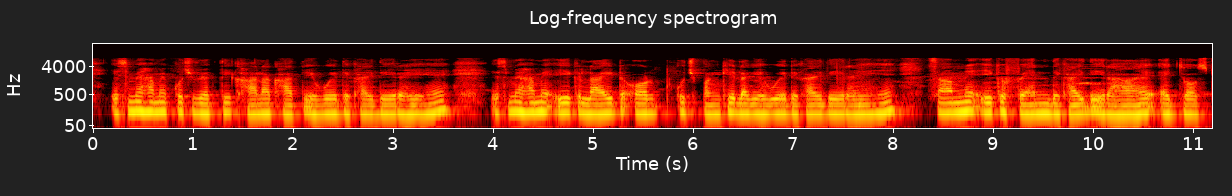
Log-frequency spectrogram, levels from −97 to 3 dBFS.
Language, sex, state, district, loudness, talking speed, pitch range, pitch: Hindi, male, Jharkhand, Jamtara, -33 LUFS, 170 wpm, 120-140 Hz, 125 Hz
